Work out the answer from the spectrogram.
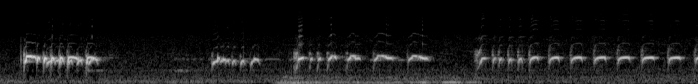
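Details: Zebra doves sing in a lure recording for slow-to-sing birds: a quick bubbly phrase, a pause, then evenly spaced, slightly rising whistled coos repeated about three times a second.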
